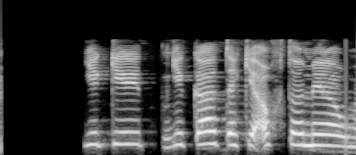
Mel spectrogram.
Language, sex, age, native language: Icelandic, female, 11, Icelandic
